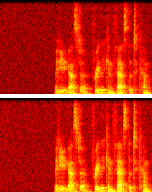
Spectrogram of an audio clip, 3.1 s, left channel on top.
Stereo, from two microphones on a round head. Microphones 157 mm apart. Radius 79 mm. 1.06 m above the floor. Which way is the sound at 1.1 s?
60° right (ahead or behind).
